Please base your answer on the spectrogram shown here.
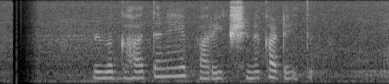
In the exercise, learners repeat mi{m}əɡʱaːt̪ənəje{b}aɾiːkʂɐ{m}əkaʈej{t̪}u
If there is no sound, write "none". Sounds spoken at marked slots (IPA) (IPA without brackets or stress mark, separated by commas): m, p, n, t̪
